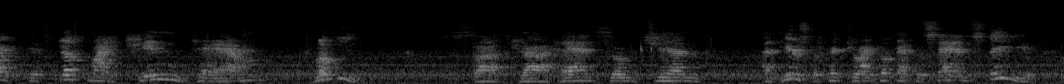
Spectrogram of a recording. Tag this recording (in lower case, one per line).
speech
